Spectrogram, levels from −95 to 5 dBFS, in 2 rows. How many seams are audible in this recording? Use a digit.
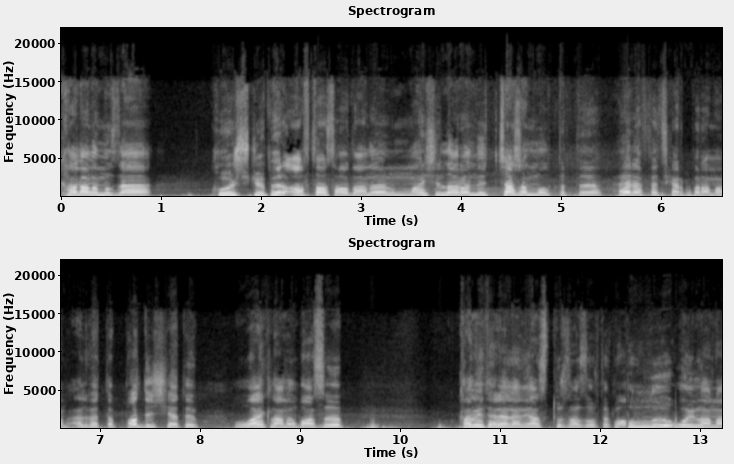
1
